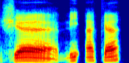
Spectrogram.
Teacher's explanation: Kita tahan dulu. Kita panjangkan dengung tiga ketukan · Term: nun tasydid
